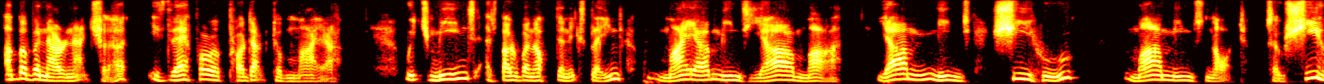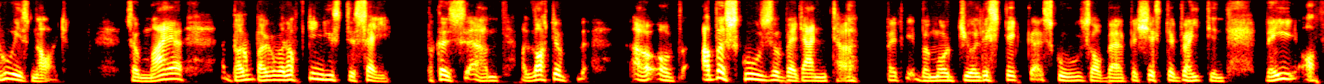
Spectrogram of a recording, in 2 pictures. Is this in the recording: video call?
yes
